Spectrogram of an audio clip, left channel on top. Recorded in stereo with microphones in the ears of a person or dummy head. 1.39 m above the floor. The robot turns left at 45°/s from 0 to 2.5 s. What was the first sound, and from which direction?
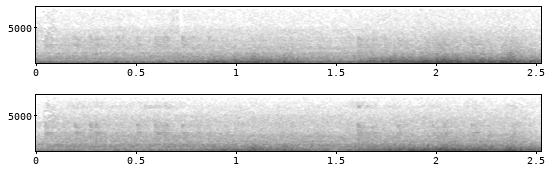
Only background noise.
